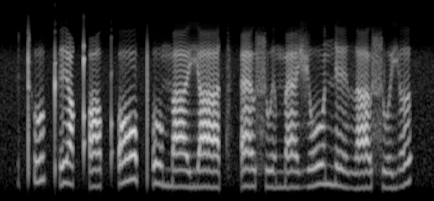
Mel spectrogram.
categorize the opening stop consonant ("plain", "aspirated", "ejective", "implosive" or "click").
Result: ejective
